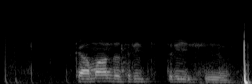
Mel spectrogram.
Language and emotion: Russian, neutral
